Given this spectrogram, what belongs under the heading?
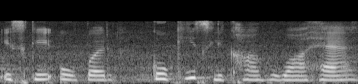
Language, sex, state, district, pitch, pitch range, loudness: Hindi, female, Punjab, Fazilka, 215 Hz, 205-230 Hz, -14 LUFS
